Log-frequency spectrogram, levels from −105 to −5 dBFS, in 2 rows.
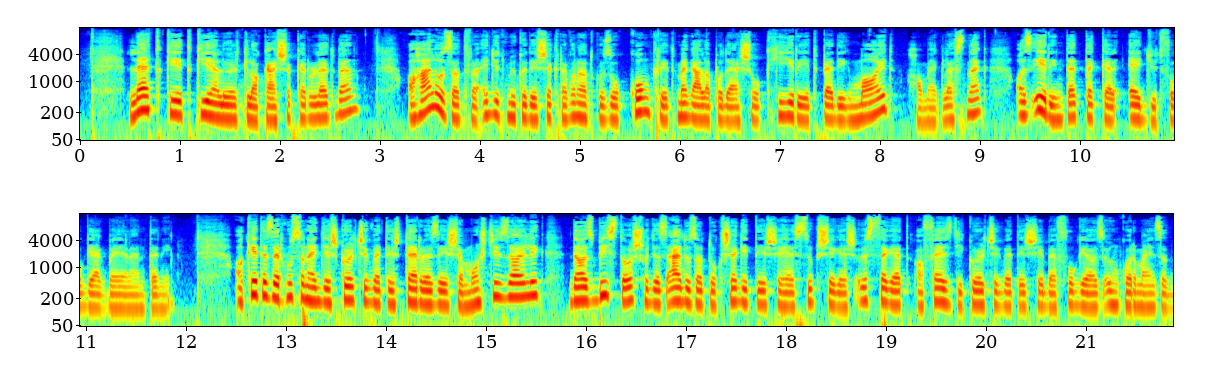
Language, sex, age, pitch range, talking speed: Hungarian, female, 50-69, 135-170 Hz, 120 wpm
